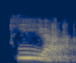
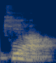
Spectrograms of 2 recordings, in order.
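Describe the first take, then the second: First: Ki and ya are said as two syllables. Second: Ki and ya merge into one syllable. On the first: "ini kan dibaca kia" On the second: "Sehingga bunyinya menjadi kya"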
